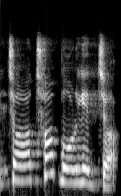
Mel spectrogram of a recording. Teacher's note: এগুলো কিন্তু তালু থেকে উচ্চারিত হয়, তাই এদেরকে তালব্য ধ্বনি বলা হয়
